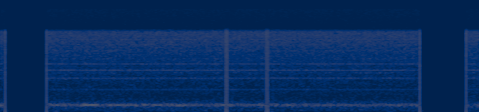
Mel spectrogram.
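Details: A steady electronic hum and hiss fills the recording, broken by a few sharp clicks and brief dropouts to silence, with no animal calls.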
